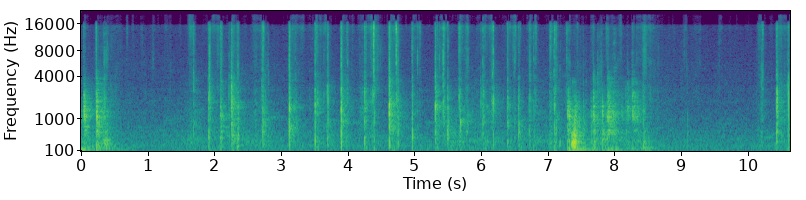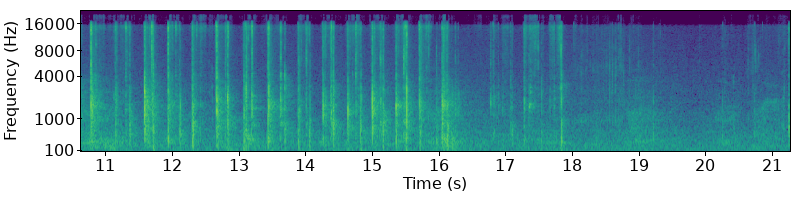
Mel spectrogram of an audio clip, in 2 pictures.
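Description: Tarot cards riffled and shuffled by hand in repeated quick bursts of crisp flicking and patter, separated by short pauses, close and fairly quiet with no talking.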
